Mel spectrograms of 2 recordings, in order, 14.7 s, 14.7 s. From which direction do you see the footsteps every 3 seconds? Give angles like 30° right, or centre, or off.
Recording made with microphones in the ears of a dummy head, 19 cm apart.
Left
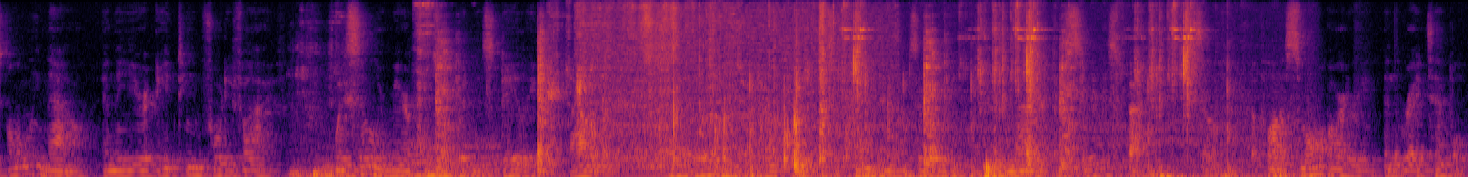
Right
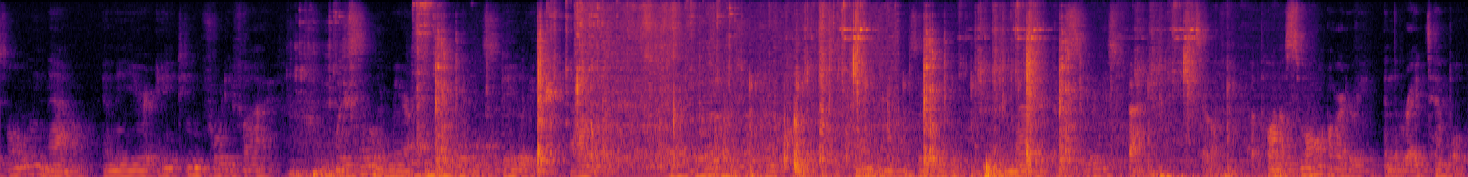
off, 30° right, 20° left, 40° right, off.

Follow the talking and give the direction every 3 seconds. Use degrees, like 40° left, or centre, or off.
30° left, 30° left, 20° left, centre, 20° right.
